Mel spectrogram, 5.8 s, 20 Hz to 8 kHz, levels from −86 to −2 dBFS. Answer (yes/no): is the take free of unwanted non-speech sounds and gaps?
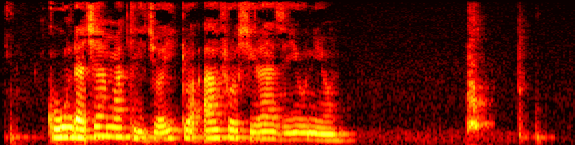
no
